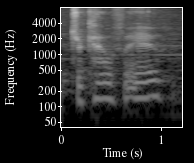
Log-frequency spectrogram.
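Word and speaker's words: Dracaufeu: we go on to the Dracalfeo, which is, I believe, is how it's pronounced in French.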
